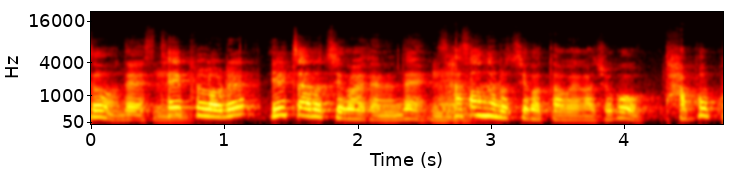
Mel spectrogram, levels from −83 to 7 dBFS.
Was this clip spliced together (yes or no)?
no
